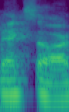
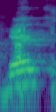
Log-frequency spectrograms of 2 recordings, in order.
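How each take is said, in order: First: The name is pronounced the way outsiders say it. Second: The name is pronounced the way locals say it. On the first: The speaker is not from the area. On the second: The speaker is from the area.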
